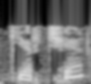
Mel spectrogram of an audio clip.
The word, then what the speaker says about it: Керчи: В частности, я должна извиниться, потому что в Керчи нужно говорить правильно, ударение ставить именно так. Керчь в Керчи.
